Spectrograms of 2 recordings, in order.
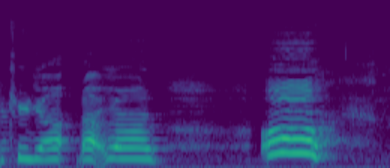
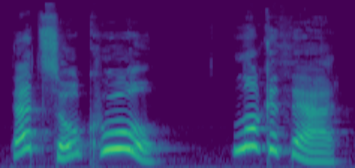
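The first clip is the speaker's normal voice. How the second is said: excited; 5 semitones higher, 11 dB louder, slower than usual. Real, not acted. Repeated excited exclamation.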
